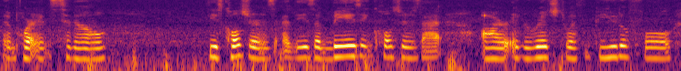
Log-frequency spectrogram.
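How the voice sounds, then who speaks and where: Young woman from Samoa, earnest vlogger, low and flat delivery. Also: slow, creaky. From Western Samoa. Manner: earnest, repeats phrases, casual fillers. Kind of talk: heartfelt personal monologue. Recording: noisy background ambience.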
